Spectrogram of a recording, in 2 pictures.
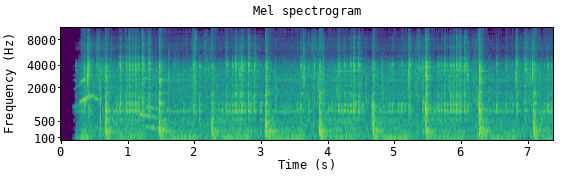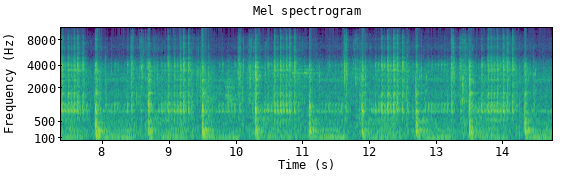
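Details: Union Tech top-load automatic washing machine, after installing a replacement gearbox unit: a sharp click repeats about every one and a half seconds, steady through the spin cycle; clicking gearbox during spin.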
